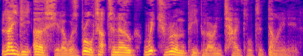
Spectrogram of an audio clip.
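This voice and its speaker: A supercilious British man in a radio murder mystery. He is cool and sardonic, with clipped, disdainful phrasing. His medium-pitched voice has a husky grain and sounds dry and close. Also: lively intonation, moderate pace, no room sound. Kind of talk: British radio drama acting.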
